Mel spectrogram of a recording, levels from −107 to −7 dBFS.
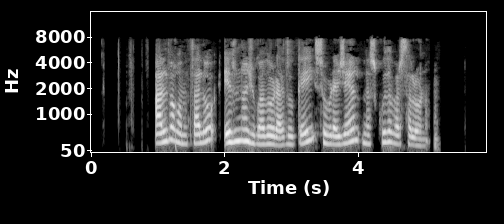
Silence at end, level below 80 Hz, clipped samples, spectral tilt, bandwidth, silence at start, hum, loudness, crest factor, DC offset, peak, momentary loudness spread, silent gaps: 0.75 s; -70 dBFS; under 0.1%; -3 dB/octave; 8 kHz; 0.95 s; none; -22 LUFS; 20 dB; under 0.1%; -2 dBFS; 6 LU; 1.94-1.98 s, 5.09-5.13 s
